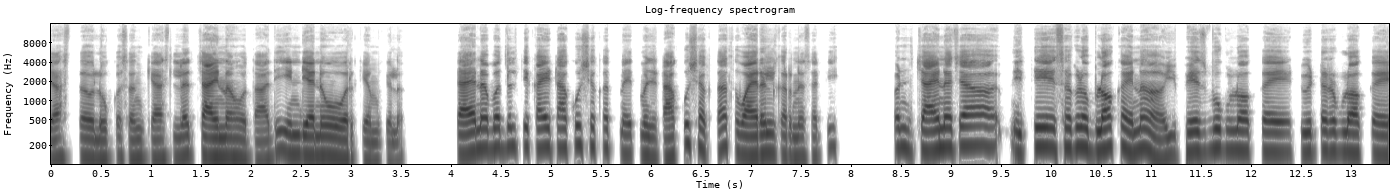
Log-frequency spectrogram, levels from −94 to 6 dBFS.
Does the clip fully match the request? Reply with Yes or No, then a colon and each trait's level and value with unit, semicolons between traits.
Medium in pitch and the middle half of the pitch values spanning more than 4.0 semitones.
Yes: medium, 155 Hz; average, 5.2 semitones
